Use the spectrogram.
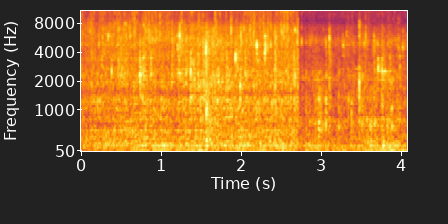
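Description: Semiya coconut punugulu fry in hot oil with a steady, dense sizzle and crackle throughout, close and fairly loud, with no talking over it.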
